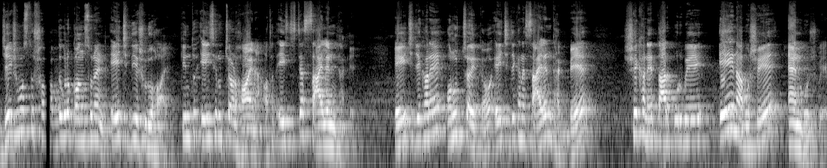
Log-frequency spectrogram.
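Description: High-voiced Bangladeshi teacher, echoey room. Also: male voice, expressive, fairly quick, a bit bright. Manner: explains step by step with frequent questions to students. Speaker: school English teacher. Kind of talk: online grammar lesson. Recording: echoey room with faint hiss.

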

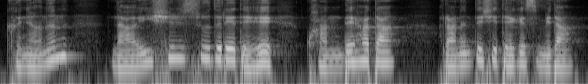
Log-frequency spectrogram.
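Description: A man teaching English vocabulary in a scripted lesson, speaking. He reads each English word slowly, repeats it, and then explains its meaning. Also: a little high, expressive.

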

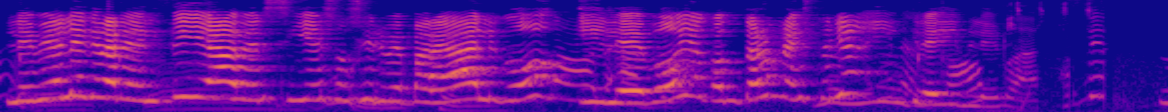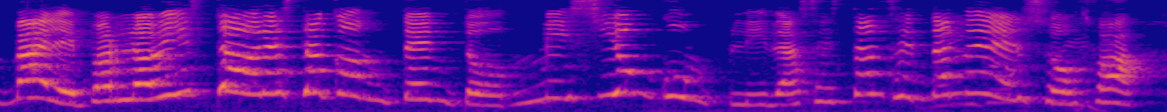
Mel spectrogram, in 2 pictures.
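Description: A woman's voice: very high-pitched, expressive, moderate pace, sharp tone. A woman from Spain giving casual let's-play commentary, dramatically exasperated and swinging between laughter and mock despair. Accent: Spain Spanish. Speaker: gaming youtuber.

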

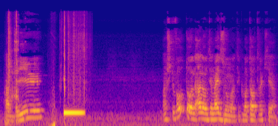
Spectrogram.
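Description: A man's voice: fairly high pitch, background noise. A nineteen-year-old man with a Brazilian Portuguese accent doing slangy horror gameplay commentary, jumpy and panicky, shrieking and rattling off repeated words while talking straight to viewers. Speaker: gaming YouTuber. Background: game music.

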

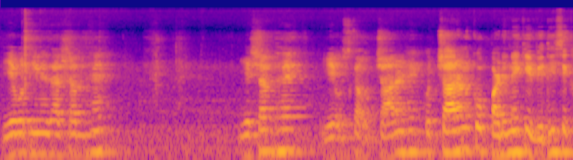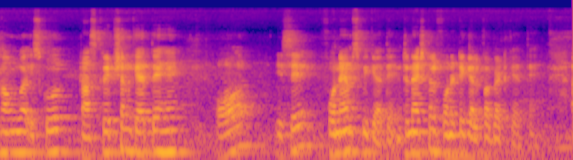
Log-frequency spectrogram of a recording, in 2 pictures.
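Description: A man's voice: fairly high pitch, moderate pace, highs cut off, a little hiss or hum. A man, explaining his English pronunciation course to students and repeating words to show how they sound. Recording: echoey room with faint ambience.

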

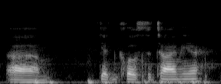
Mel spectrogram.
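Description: Low, mellow man analyzing chess. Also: measured pace, dull audio, slight background noise. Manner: relaxed, thinking aloud with fillers. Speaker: chess commentator. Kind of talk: post-game chess analysis.

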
